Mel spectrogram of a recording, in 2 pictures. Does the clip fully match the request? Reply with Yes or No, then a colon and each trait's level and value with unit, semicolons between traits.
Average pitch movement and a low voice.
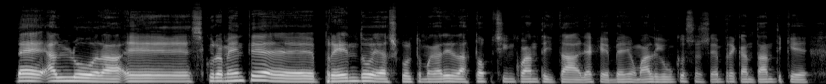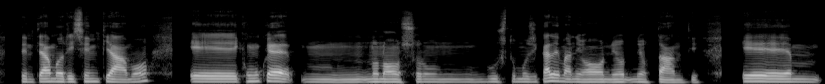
Yes: average, 3.1 semitones; low, 125 Hz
